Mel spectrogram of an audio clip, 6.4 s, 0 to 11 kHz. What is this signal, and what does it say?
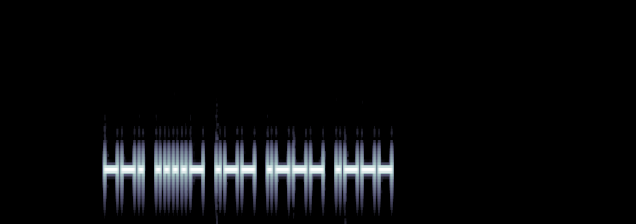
Morse code, heard as a keyed tone, about 28 wpm, 700 Hz. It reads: G4WJJ
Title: DXCC-100 Call Signs - 5 Characters - Repeated 3x - 28wpm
